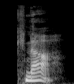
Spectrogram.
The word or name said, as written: knarr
